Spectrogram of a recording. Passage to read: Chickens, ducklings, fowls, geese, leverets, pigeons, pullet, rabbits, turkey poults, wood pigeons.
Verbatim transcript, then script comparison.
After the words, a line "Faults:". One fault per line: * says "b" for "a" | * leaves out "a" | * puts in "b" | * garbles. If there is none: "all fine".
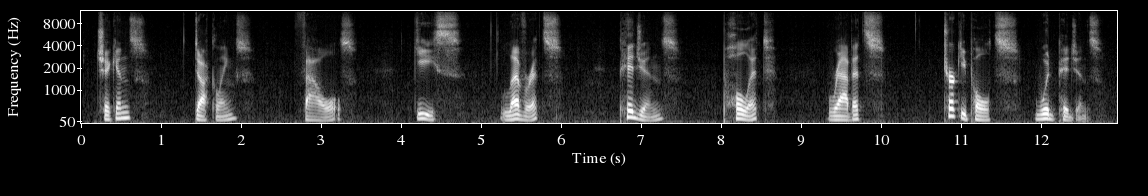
Chickens, ducklings, fowls, geese, leverets, pigeons, pullet, rabbits, turkey poults, wood pigeons.
Faults:
all fine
